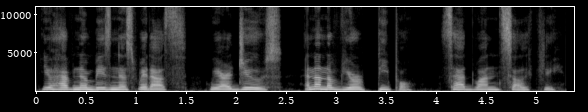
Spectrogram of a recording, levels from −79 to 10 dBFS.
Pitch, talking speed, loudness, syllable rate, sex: 225 Hz, 190 wpm, -16 LUFS, 5.2 syllables/s, female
